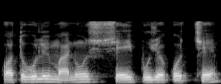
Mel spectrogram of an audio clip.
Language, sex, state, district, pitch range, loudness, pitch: Bengali, male, West Bengal, Jhargram, 110-120 Hz, -13 LUFS, 110 Hz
